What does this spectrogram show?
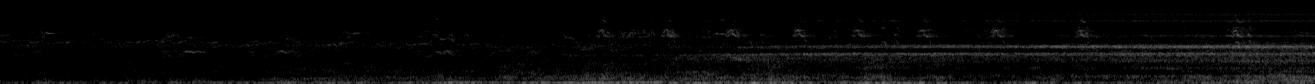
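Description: Small birds chirping repeatedly over a low outdoor rumble. From about seven seconds in, a steady high-pitched hum grows louder as an approaching suburban train draws nearer along the track.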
